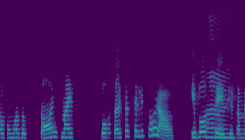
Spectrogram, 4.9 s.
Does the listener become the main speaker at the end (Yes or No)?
No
